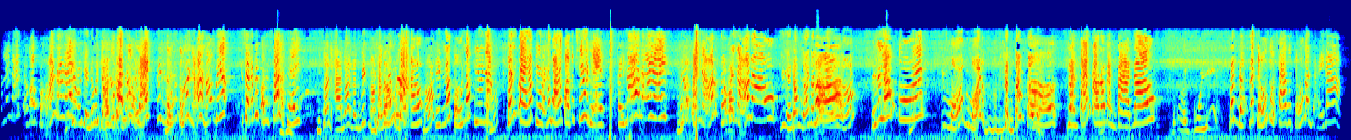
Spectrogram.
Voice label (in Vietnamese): Hieu ung am thanh Tieng cai nhau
